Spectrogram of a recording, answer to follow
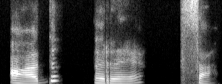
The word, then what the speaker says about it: адреса: на паузу потім перевіряємо перевіряємо ад реса такі склади адреса на другий склад падає наголос перевірте будь ласка тепер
